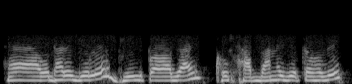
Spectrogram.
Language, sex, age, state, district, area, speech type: Bengali, female, 60+, West Bengal, Uttar Dinajpur, urban, conversation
